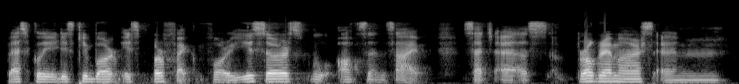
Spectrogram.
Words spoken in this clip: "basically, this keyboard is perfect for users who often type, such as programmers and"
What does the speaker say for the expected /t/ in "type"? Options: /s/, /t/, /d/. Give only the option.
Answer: /s/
